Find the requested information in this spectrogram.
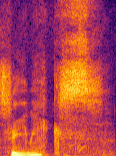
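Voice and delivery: a light Scouse lilt on three weeks; Liverpudlian accent. Retold or imitated. Fabric seller quipping to viewers in a Liverpudlian accent. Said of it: "in his best Liverpudlian accent".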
